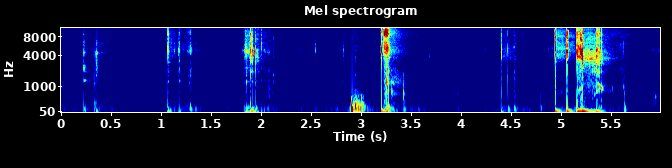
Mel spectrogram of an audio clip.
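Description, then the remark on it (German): A passion fruit and orange lemonade drink being opened for ASMR: a run of short, sharp crackling snaps and clicks in about six separate bursts with brief gaps between, fairly quiet overall, with no voices. “Dann mache ich mir meinen Drink auf.”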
